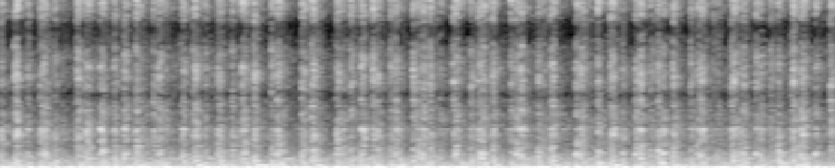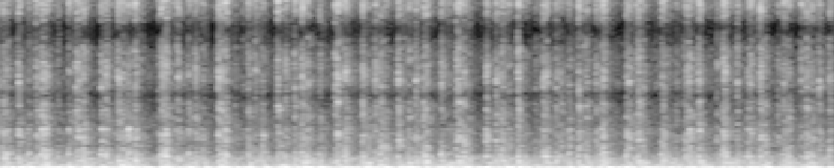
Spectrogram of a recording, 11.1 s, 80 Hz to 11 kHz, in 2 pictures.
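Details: First start of a Chevy truck's cammed 5.3 V8 (Texas Speed 232/234 cam, 110 LSA) after a build and after fixing wiring ground issues: deep, steady, even loping idle rumble with no knocks or ticks; sounds healthy.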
